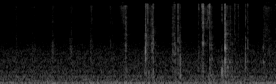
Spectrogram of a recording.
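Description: Tarot cards being shuffled by hand, a continuous soft riffling flutter with a few sharper snaps and flicks toward the end as cards are drawn, close and fairly quiet.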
